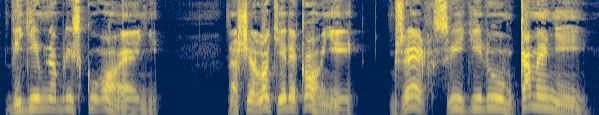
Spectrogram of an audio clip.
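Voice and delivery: high, loud lookout's shout; loud alarmed cry. A narrator's reading. Young watchman warns the crew of fire ashore, crying out loudly. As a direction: shout the warning at a high pitch. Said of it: "hlasitě vykřikl".

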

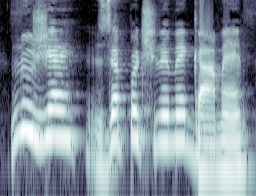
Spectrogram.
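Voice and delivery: high, loud, slow proclamation; father announcing. A narrator's reading. Father opens the tennis match, pompous announcement. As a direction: announce the game grandly.

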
